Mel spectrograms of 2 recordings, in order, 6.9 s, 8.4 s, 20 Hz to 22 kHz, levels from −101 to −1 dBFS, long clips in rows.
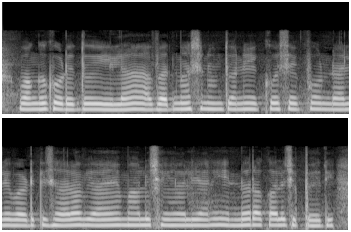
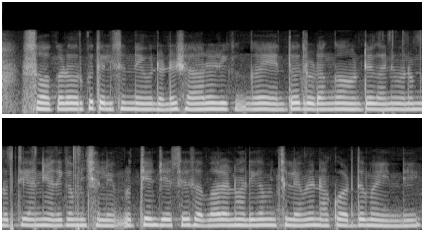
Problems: background sounds at intervals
